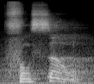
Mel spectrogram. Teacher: o N está nasalando a vogal U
